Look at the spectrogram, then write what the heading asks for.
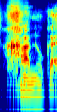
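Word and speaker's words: Hanukkah: realidad es H Ja Y la H no es muda en el inglés es januca en el hebreo tampoco es mula la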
